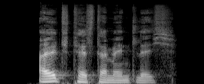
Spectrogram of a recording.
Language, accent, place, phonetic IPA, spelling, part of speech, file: German, Germany, Berlin, [ˈalttɛstaˌmɛntlɪç], alttestamentlich, adjective, De-alttestamentlich.ogg
- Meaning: Old Testament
